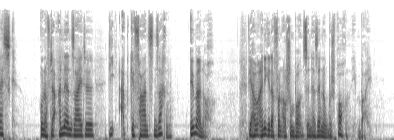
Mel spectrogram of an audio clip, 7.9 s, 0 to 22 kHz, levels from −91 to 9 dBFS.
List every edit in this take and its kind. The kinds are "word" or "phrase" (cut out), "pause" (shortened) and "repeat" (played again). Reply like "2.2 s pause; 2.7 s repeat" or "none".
none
